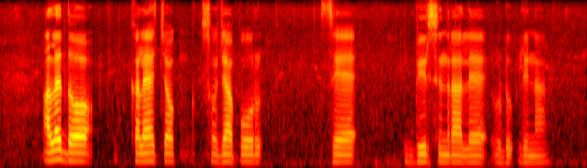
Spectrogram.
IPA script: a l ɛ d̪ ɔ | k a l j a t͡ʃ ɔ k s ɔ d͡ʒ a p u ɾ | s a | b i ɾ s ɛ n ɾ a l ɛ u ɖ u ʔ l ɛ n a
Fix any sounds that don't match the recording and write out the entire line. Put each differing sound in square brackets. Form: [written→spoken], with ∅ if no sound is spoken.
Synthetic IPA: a l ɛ d̪ ɔ | k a l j a t͡ʃ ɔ k s ɔ d͡ʒ a p u ɾ | s [a→ɛ] | b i ɾ s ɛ n ɾ a l ɛ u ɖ u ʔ l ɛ n a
